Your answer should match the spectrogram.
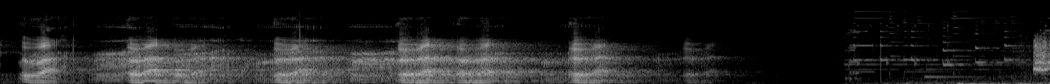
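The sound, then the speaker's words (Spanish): A person imitates a toad croaking with a string of deep, gurgling, burp-like croaks in an uneven rhythm, fairly loud, followed by a brief silence and then a music-backed radio segment. “Soy un sapo. ¿Un sapo? Claro, de los que saltan muy alto y a veces dicen...”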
